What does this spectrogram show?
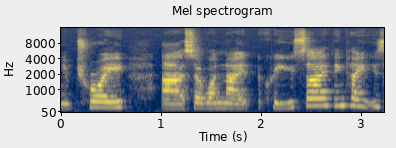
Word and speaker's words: Creusa: So one night Creusa, I think is how you say it.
